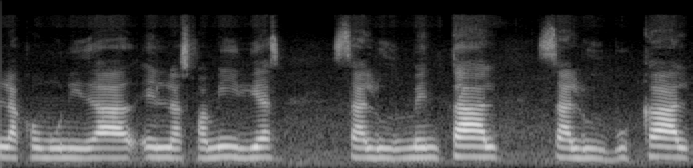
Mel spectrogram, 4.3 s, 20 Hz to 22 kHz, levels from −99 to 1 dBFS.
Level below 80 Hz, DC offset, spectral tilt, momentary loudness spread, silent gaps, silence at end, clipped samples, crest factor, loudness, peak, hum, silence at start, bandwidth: -74 dBFS; under 0.1%; -5 dB/octave; 11 LU; none; 0.05 s; under 0.1%; 20 dB; -22 LUFS; -2 dBFS; none; 0 s; 13 kHz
